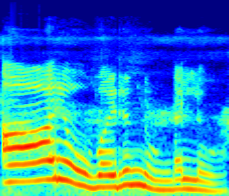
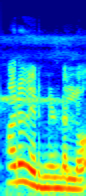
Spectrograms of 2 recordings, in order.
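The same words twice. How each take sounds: First: It is drawn out in an exaggerated singsong tune. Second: It is said plainly, like ordinary everyday speech. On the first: It suits the stage, where the audience must grasp it. "ഇങ്ങനത്തെ ഒരു ട്യൂണില്" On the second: It suits film, where the camera shows the rest. "അങ്ങനെ പറഞ്ഞാ പോലെ"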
